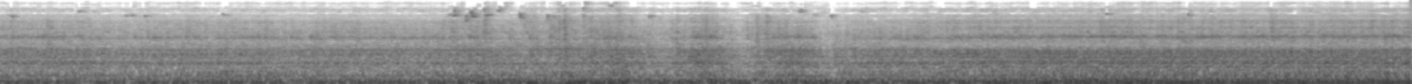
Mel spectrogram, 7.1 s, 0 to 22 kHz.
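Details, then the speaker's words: 1985 Mack R Model diesel truck after starter replacement: deep, even rumble, no knocks or misses, smoke from exhaust, voltmeter about 13, oil pressure good; water temperature gauge not working, wire possibly disconnected; running okay. "See all the smoke coming out the exhaust in here. seems to be running okay. The voltmeter is at about 13. Oil pressure looks good."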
